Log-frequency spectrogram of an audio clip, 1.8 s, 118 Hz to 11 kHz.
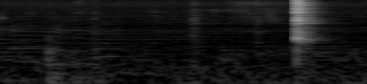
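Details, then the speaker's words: Yamaha Virago XV535 cylinder head rebuild, exhaust valve seat cleaned of carbon: a single tap on the valve gives a bright, clear ring that fades, not a dull thud; good valve seat seal, no lapping needed. "that's what it should sound like little ring to it if it's a dull thud you want to lap that back in but that sounds okay"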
